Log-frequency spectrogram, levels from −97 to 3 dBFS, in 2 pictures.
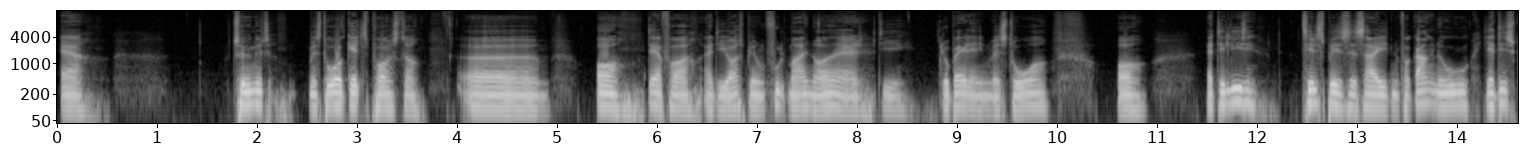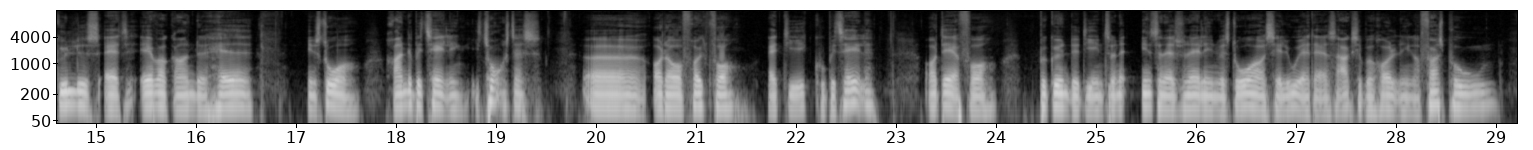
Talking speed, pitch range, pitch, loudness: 140 wpm, 95-105 Hz, 100 Hz, -24 LUFS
